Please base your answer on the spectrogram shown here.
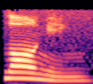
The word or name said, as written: longing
